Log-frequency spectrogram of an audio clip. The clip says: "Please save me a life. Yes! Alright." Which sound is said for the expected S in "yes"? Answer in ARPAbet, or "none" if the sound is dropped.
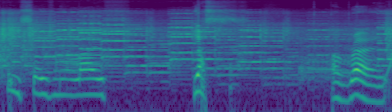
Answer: S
